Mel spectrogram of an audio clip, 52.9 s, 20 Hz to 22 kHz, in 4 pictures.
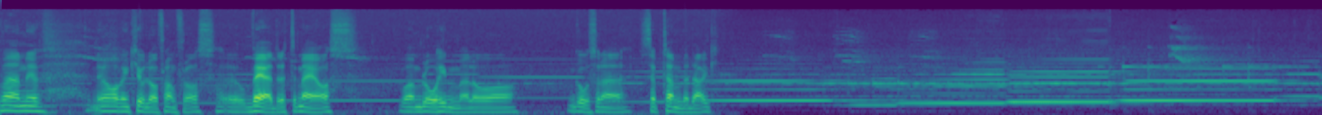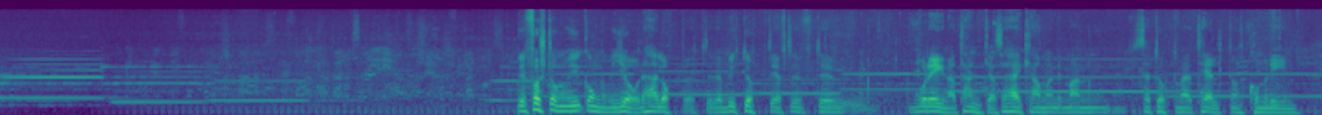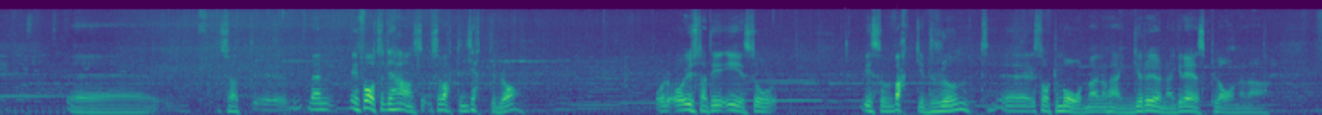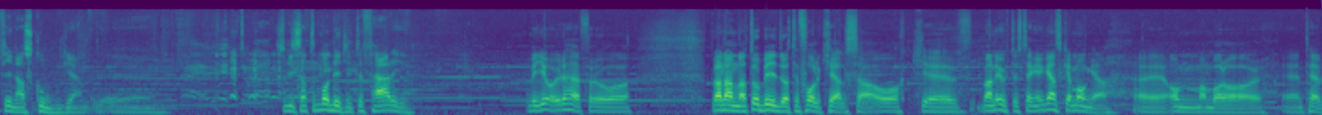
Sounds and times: Speech: 0.0s - 7.2s, 14.8s - 26.2s, 27.1s - 28.0s, 28.6s - 31.7s, 33.0s - 34.2s, 35.1s - 39.1s, 39.7s - 43.8s, 45.0s - 46.0s, 46.8s - 52.8s
Music: 0.0s - 52.8s
Outside, rural or natural: 0.0s - 52.8s.

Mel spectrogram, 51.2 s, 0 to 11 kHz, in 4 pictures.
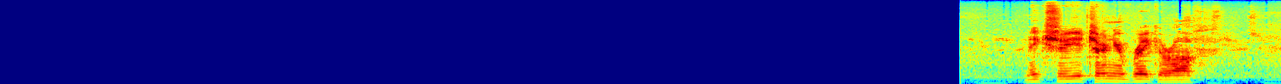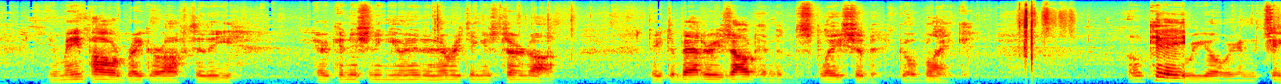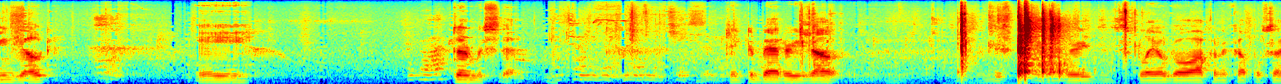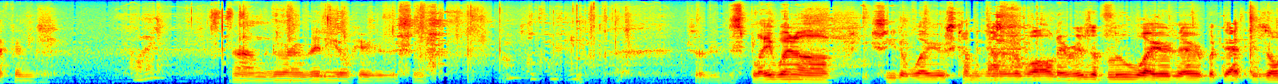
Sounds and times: Speech: 10.3s - 12.1s, 13.3s - 15.3s, 15.9s - 18.4s, 19.3s - 22.6s, 24.1s - 26.8s, 29.7s - 34.1s, 35.5s - 39.0s, 40.7s - 42.9s, 45.3s - 51.2s.

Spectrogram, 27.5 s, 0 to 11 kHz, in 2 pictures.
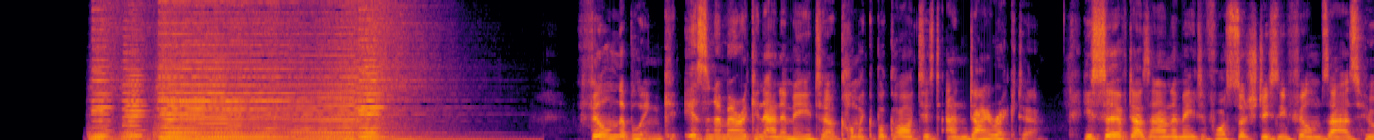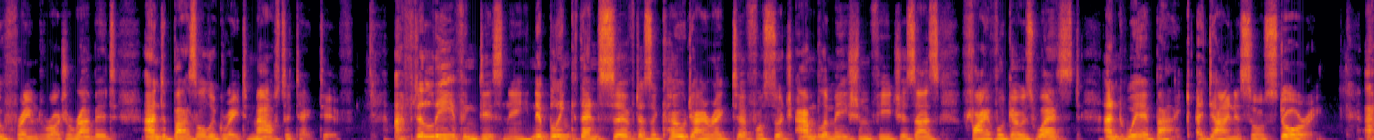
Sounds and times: Music: 0.9s - 5.4s
Speech: 5.8s - 27.4s.

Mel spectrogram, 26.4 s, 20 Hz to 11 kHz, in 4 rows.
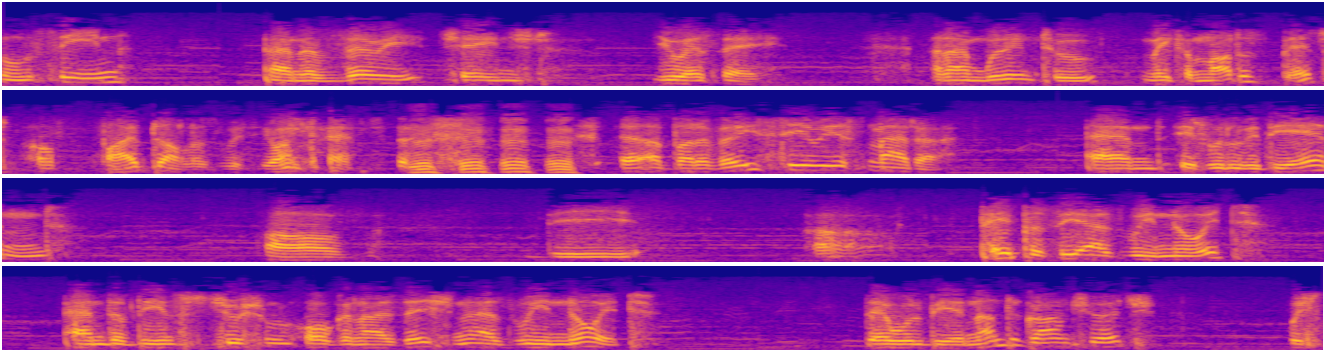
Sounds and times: Speech: 0.0s - 0.6s, 1.3s - 3.9s, 4.6s - 11.4s, 12.0s - 13.6s, 14.6s - 15.1s, 15.9s - 16.4s, 17.3s - 19.6s, 20.2s - 23.2s, 24.1s - 25.6s.

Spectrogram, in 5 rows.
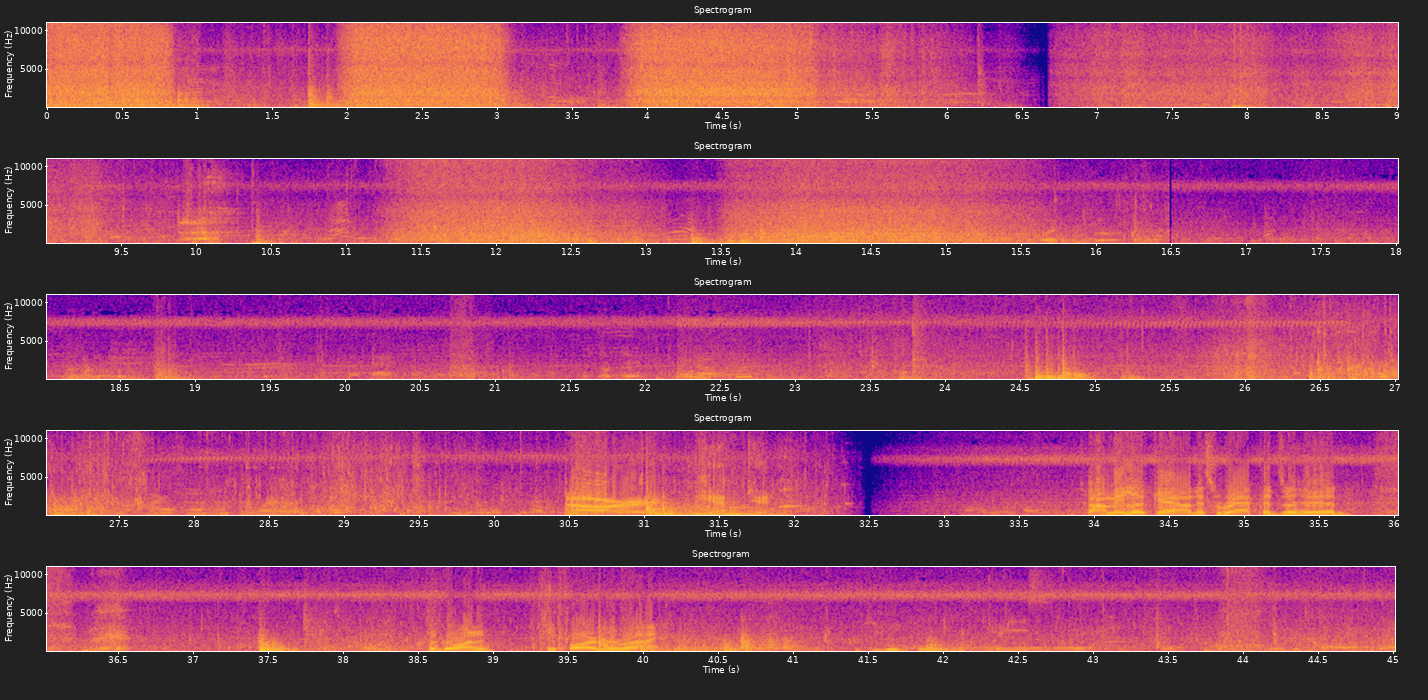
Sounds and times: Boat, Water vehicle: 0.0s - 32.5s, 35.3s - 45.0s.

